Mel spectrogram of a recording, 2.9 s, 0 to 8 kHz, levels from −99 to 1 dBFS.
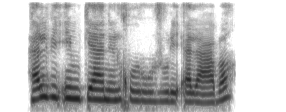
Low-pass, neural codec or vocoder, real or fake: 7.2 kHz; vocoder, 22.05 kHz, 80 mel bands, WaveNeXt; fake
